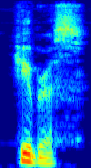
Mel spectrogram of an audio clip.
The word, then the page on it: hubris: Australian English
